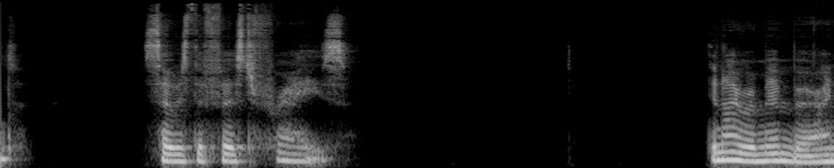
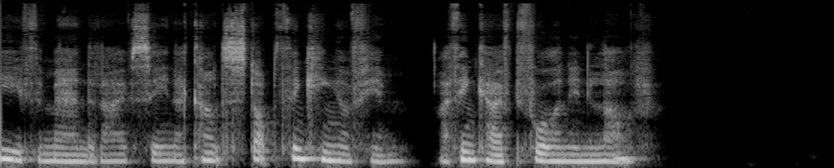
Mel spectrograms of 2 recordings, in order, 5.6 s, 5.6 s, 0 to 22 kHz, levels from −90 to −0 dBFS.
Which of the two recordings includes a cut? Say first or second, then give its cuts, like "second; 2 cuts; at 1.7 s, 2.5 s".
second; 2 cuts; at 2.8 s, 3.4 s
